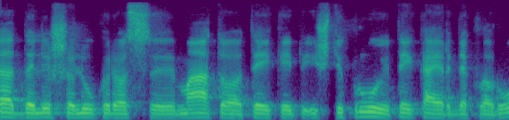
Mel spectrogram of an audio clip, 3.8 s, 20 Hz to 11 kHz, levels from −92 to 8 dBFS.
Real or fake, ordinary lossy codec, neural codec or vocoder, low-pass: real; Opus, 64 kbps; none; 9.9 kHz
